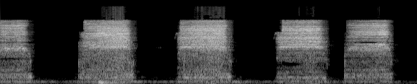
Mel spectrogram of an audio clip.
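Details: Barn owl owlet in a nest box at night, about 1:22–1:30 am on 16 March 2024, swallowing a newly delivered rodent; five harsh, broadband hissing screeches, each about half a second, repeated roughly once a second with quiet gaps.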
